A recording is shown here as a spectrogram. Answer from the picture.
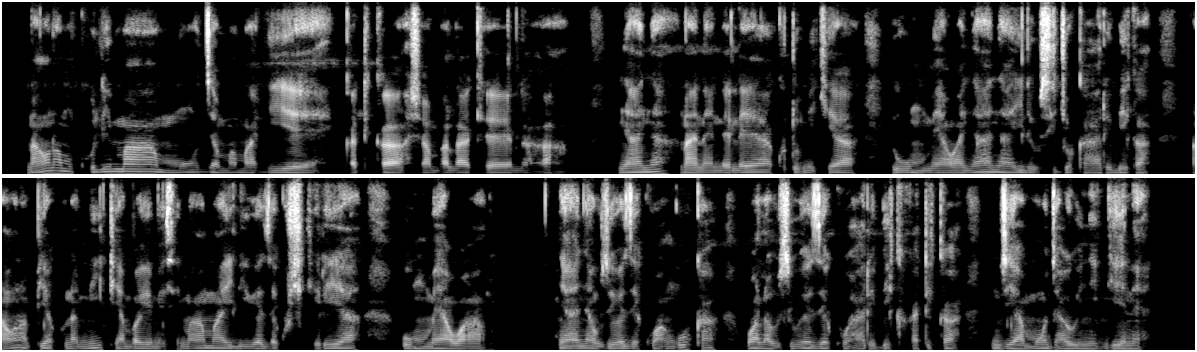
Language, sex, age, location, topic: Swahili, male, 25-35, Nairobi, agriculture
